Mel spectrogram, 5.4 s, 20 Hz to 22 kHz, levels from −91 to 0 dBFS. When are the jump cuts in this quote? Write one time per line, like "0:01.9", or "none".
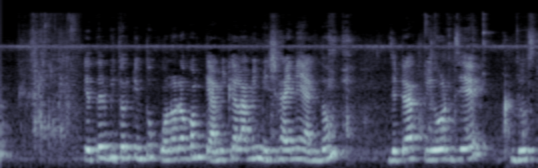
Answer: none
